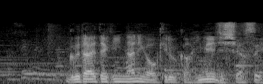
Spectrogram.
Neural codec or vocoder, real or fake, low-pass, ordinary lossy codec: none; real; 7.2 kHz; AAC, 32 kbps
